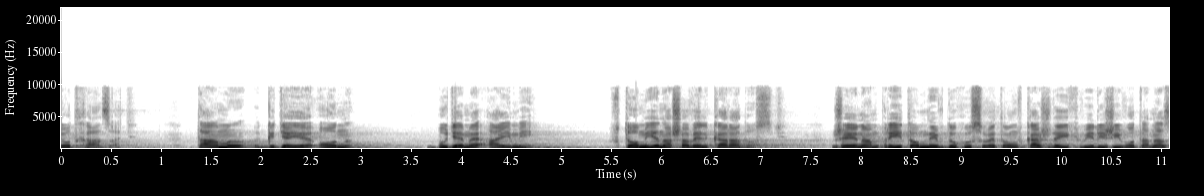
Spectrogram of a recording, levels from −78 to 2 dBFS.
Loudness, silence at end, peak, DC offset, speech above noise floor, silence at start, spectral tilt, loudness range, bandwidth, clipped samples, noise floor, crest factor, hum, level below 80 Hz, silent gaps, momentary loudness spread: -14 LUFS; 0 s; 0 dBFS; under 0.1%; 35 dB; 0 s; -7 dB/octave; 2 LU; 9.8 kHz; under 0.1%; -49 dBFS; 16 dB; none; -66 dBFS; none; 14 LU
